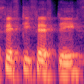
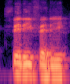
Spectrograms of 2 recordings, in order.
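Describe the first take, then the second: First: The middle t sounds as a clear t. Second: The middle t sounds soft, like a d. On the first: "I'm going to call it the 50-50 for the sake of the accent" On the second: "I'll say fiddy fiddy"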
